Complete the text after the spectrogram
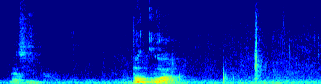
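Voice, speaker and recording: A man speaks with noticeable background noise. Room echo is audible. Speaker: pastor. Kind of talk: sermon.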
